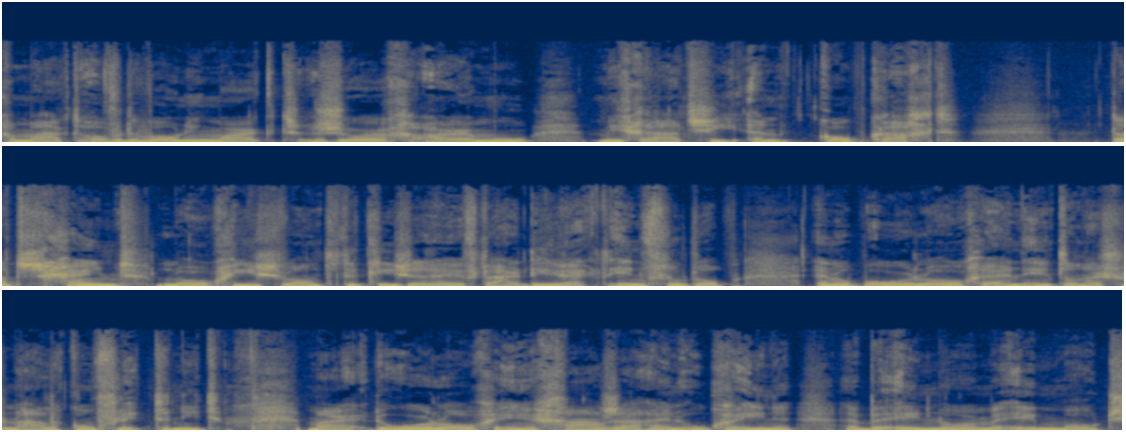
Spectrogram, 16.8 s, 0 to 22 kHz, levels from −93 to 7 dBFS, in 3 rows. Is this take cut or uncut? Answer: uncut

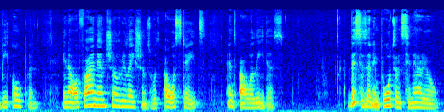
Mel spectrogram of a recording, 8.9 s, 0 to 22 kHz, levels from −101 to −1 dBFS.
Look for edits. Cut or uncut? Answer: cut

